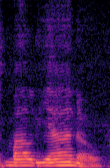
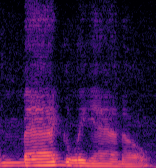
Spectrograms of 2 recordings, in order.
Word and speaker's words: Maliano: When my family moved to Charles Town, and that's where I'm from, no one knew how to pronounce Maliano. They said maganiano.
